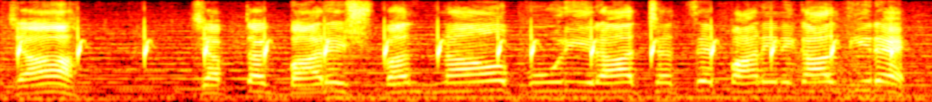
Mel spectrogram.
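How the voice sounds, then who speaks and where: A loud, high-pitched drunk brother barks orders and insults in a cartoon story, as a man puts him on. Music plays clearly behind the shouting. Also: moderate pace, close to an everyday voice. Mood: angry shouting. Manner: shouting, abusive, demanding. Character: drunk bullying young adult brother, bad-tempered.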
